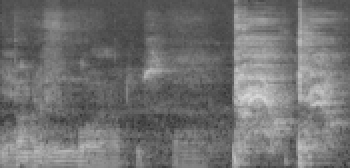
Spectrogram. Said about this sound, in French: Ça va mieux avec ta toux ? Moi, je crois que c'est à cause parce que tu parles beaucoup, c'est un métier où tu dois beaucoup parler.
